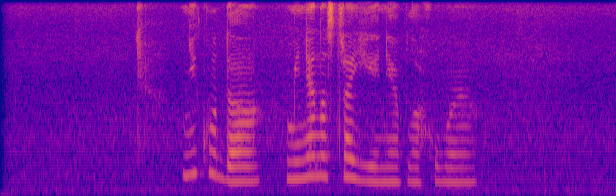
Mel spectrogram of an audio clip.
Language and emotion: Russian, sad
